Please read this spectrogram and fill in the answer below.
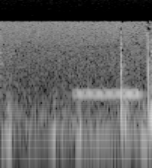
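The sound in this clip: A telephone tone sounds after a call is cut off: a steady mid-pitched tone holds for about a second, following soft thumps and ending with a couple of sharp clicks.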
